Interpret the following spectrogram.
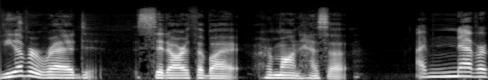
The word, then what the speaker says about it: Hermann Hesse: this uh have you ever read siddhartha by hermann hesse i've never called his name that but yes that's how you pronounce it if you if you revisit it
